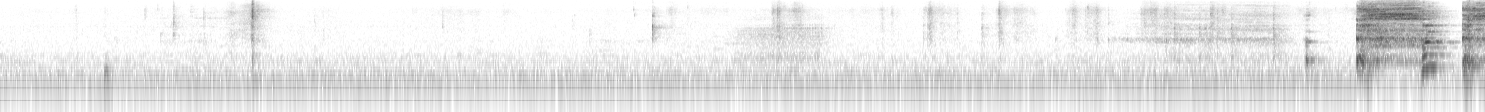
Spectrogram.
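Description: A single harsh cough bursts out near the end after a quiet stretch with faint clicks and a low steady hum.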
